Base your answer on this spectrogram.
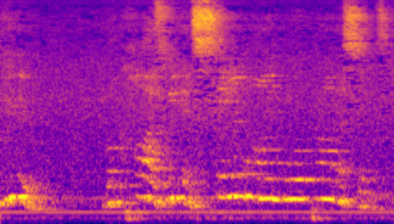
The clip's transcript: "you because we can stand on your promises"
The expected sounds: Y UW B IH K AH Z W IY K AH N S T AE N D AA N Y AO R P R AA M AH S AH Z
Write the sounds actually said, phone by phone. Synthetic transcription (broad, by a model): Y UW B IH K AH Z W IY K AH N S T AE N D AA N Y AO R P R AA M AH S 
